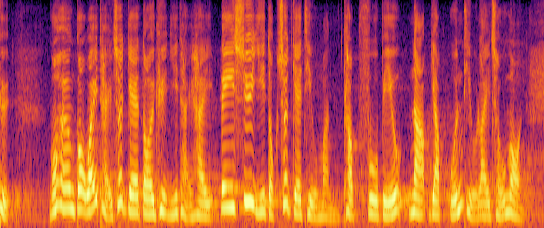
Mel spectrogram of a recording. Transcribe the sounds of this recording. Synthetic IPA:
yː˨˧t̚ | ŋɔː˨˧ɦœː˧ŋkɔː˧k̚wɐ˨˥jt̪ʰɐ˨˩jt͡ʃʰɵ˥t̚kɛː˧t̪ɔː˨jkʰyː˧t̚jiː˨˧t̪ʰɐ˨˩jɦɐ˨jpe˨jsyː˥jiː˨˧t̪ʊ˨k̚t͡ʃʰɵ˥t̚kɛː˧t̪ʰiː˨˩wmɐ˨˩nkʰɐ˨p̚fuː˨piː˨˥wnaː˨p̚jɐ˨pːuː˨˥nt̪ʰiː˨˩wlɐ˨jt͡sʰo˨˥wŋɔː˧n

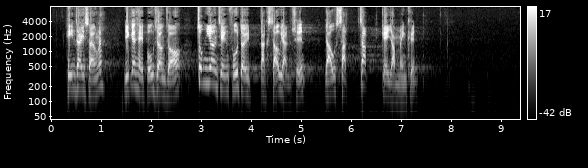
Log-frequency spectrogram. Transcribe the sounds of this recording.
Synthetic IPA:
hiː˧nt͡sɐ˧jsœː˨ŋlɛː˥ | jiː˨˧kɪ˥ŋɦɐ˨jpo˨˥wt͡ʃœː˨˧ŋt͡sɔː˨˥t͡sʊ˥ŋjœː˥ŋt͡sɪ˧ŋfuː˨˥t̪ɵ˧ɥt̪ɐ˨k̚sɐ˨˥wjɐ̰˨˩nsʰyː˨˥n | jɐ˨˧wsɐ˨t̚t͡sɐ˥p̚kɛː˧jɐ˨˩nmɪ˨ŋkʰy̰˨˩n

